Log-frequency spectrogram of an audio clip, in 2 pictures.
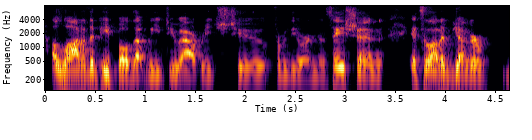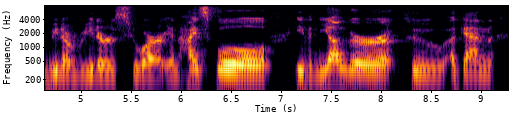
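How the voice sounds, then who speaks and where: A man's voice: mid-range voice, fairly even intonation, normal speed, hardly any pauses. An American man conducting a casual interview, asking questions in a rambling, hedging way with lots of "like" and "you know.". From rural Ohio, United States.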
